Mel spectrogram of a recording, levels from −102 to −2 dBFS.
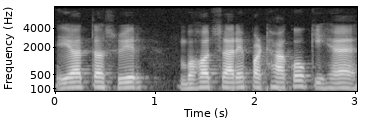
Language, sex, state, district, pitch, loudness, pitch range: Hindi, male, Jharkhand, Palamu, 135 Hz, -19 LUFS, 130-145 Hz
